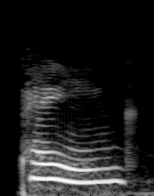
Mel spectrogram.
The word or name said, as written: paying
